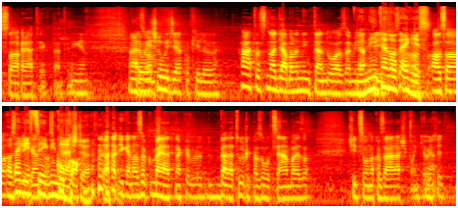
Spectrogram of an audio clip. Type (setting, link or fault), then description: setting, live audience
